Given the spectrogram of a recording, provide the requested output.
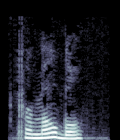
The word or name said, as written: permobil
